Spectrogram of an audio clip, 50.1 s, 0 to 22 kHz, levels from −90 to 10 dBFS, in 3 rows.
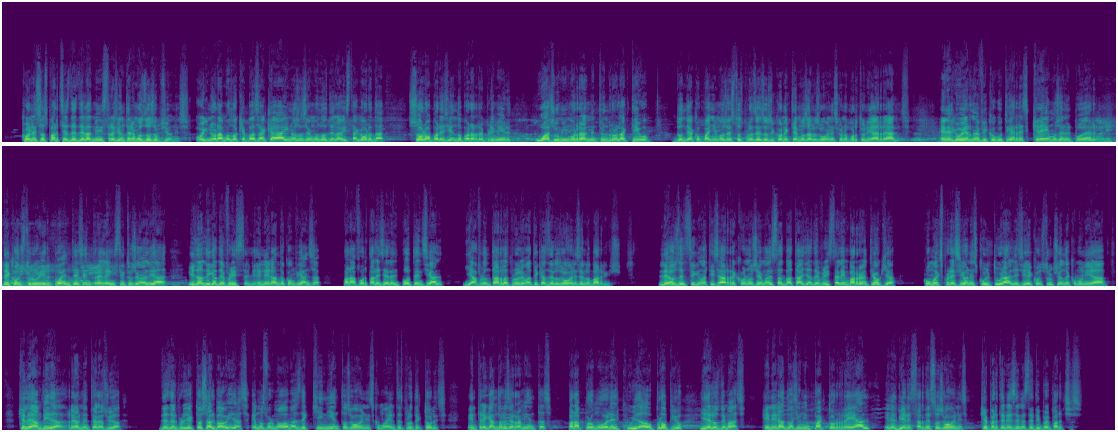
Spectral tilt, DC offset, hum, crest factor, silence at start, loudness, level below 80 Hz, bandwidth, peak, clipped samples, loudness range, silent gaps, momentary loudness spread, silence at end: -6.5 dB/octave; under 0.1%; none; 18 dB; 0.3 s; -19 LUFS; -80 dBFS; 11 kHz; 0 dBFS; under 0.1%; 3 LU; 21.72-21.81 s, 26.49-26.53 s; 8 LU; 0.7 s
